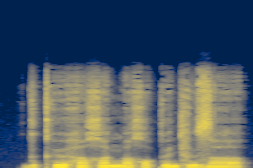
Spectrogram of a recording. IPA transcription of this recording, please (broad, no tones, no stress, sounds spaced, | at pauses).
ɡ ʏ kʰ ʏ h a χ a ŋ͡m a χ ɔ k ʏ nʲ f ʉ z a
